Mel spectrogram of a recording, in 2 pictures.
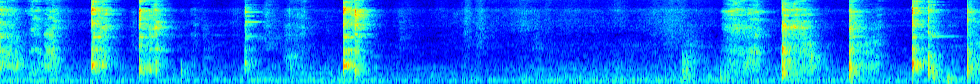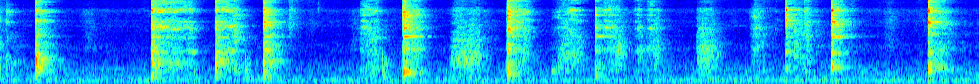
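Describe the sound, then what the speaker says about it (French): Knife cutting away excess baklawa pastry on a hard surface, a series of crisp clicking taps and scrapes in irregular clusters, close and clear with quiet gaps between strokes. "Et moi, je vais couper le surplus."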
